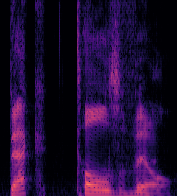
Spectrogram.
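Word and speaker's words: Bechtelsville: It took me a second because I was like, "Yes, the ch is more like CK," which is kind of funny to me.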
